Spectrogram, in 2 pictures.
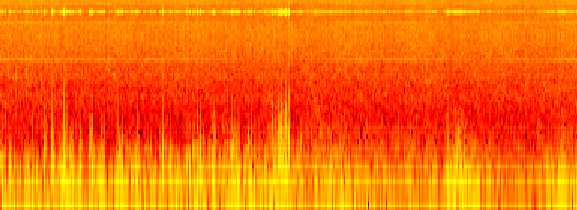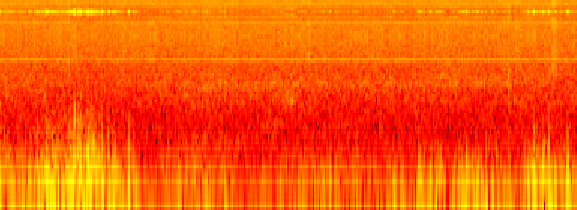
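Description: Hooves of a Paso Fino stallion on the dirt of a round pen as he moves around at the end of a long rope, under a loud low rumble on the microphone that eases after about nine and a half seconds.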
